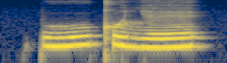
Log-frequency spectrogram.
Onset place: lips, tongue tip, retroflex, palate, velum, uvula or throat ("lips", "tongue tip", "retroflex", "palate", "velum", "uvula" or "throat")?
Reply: lips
